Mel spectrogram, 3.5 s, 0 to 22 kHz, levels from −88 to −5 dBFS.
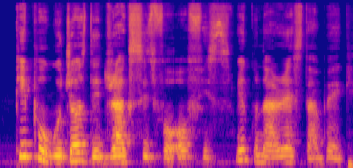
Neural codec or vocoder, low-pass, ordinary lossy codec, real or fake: vocoder, 48 kHz, 128 mel bands, Vocos; none; none; fake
